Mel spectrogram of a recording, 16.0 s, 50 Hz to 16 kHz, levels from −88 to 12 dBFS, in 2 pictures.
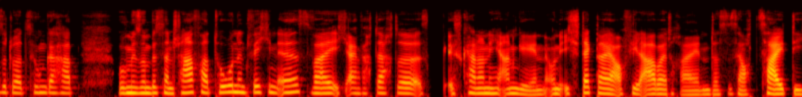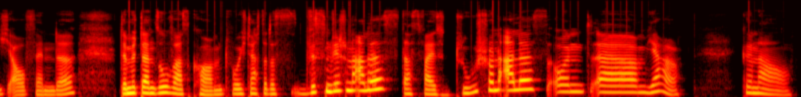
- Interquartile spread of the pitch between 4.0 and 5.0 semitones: Yes, average, 4.5 semitones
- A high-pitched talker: Yes, high, 205 Hz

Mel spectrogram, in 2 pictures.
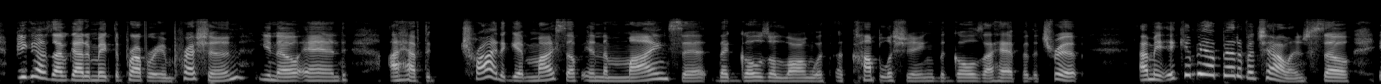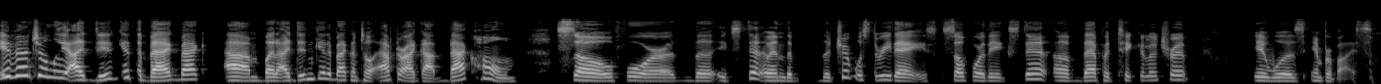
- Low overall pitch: No, medium, 180 Hz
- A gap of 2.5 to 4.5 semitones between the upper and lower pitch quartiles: No, average, 4.9 semitones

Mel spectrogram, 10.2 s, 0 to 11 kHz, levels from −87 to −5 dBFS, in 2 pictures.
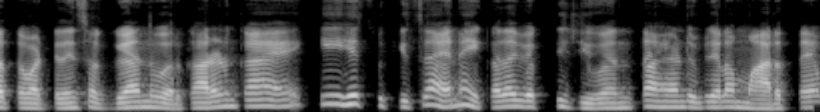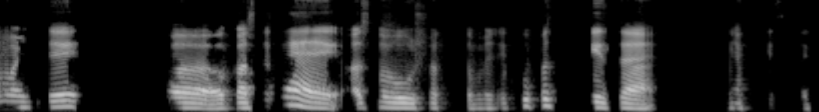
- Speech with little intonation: No, average, 4.0 semitones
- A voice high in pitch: No, medium, 160 Hz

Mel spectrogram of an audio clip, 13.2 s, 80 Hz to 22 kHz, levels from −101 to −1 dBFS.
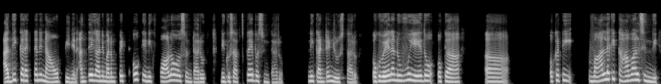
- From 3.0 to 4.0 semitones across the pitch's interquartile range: No, average, 4.4 semitones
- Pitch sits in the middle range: No, high, 225 Hz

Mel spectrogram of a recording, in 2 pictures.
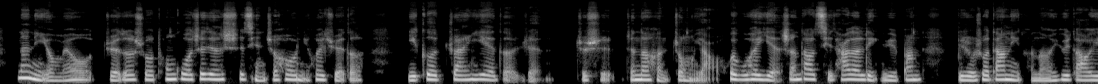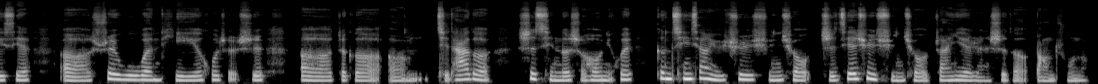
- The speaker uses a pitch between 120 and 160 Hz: No, high, 210 Hz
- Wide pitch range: No, average, 2.9 semitones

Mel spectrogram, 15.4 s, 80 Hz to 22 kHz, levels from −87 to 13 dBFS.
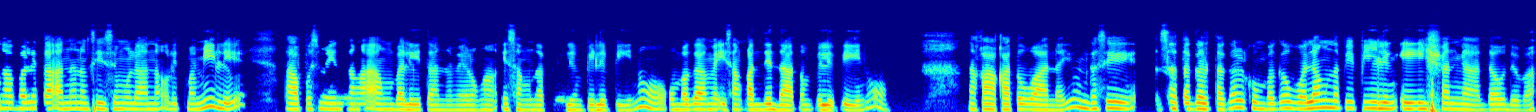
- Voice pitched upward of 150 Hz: Yes, high, 190 Hz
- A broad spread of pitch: No, average, 3.1 semitones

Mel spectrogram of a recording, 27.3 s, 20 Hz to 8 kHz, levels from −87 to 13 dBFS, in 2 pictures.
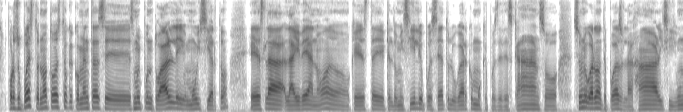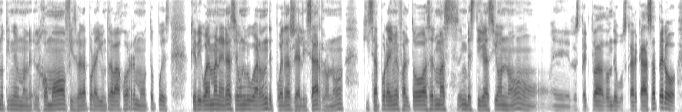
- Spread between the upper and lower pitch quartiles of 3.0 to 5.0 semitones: No, narrow, 2.4 semitones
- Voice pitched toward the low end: Yes, low, 115 Hz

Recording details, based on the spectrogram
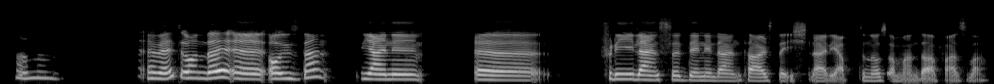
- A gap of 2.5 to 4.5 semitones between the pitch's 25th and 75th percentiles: No, average, 5.3 semitones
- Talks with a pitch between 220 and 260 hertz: Yes, high, 235 Hz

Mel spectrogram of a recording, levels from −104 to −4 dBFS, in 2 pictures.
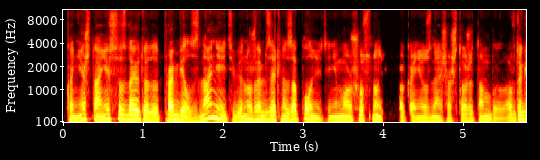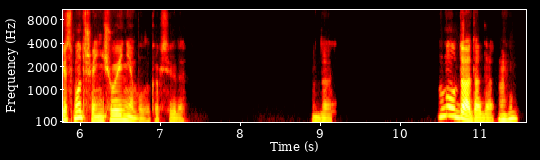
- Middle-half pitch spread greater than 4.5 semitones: Yes, average, 5.1 semitones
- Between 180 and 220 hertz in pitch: No, low, 110 Hz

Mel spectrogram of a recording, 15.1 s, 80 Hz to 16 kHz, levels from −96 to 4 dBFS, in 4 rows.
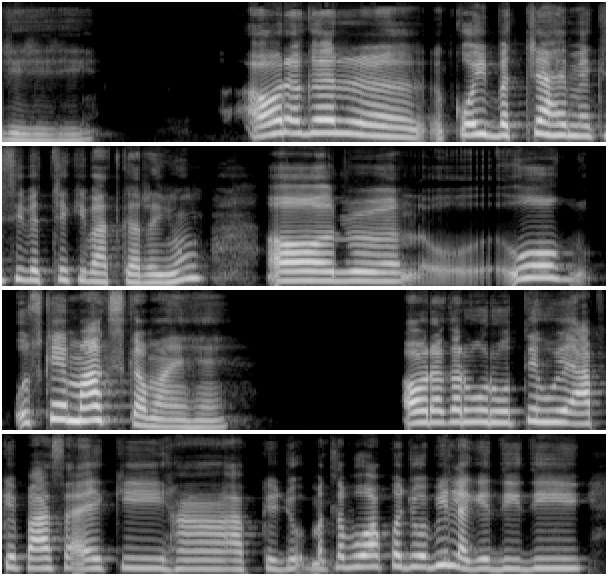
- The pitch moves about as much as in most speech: Yes, average, 4.2 semitones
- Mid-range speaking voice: No, very high, 260 Hz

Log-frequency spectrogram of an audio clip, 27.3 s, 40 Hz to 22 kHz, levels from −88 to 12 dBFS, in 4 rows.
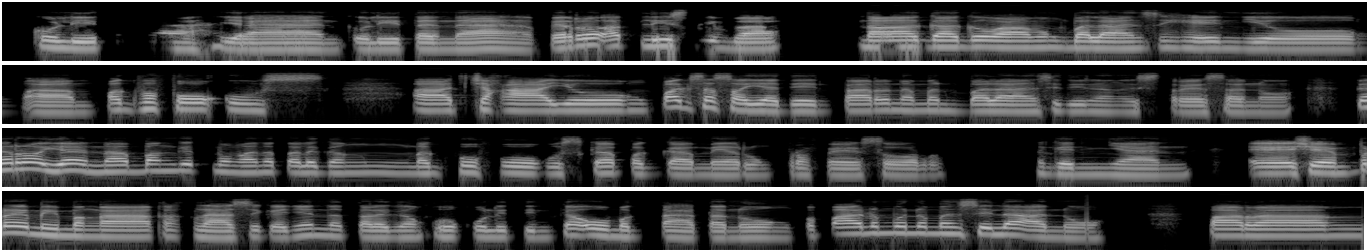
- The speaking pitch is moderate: Yes, medium, 170 Hz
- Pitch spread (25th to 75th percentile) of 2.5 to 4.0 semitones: Yes, average, 3.5 semitones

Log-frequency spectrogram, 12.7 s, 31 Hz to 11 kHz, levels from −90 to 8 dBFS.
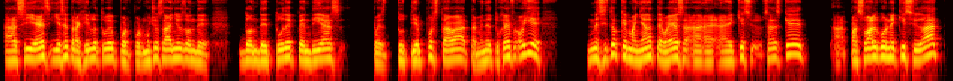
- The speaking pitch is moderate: Yes, medium, 155 Hz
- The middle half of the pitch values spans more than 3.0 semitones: Yes, average, 3.7 semitones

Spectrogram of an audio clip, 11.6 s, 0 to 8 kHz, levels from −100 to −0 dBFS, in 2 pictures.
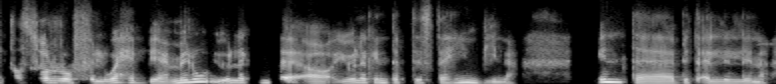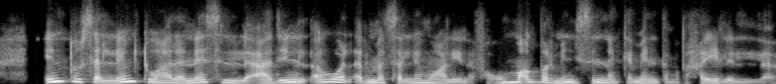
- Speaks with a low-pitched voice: No, medium, 175 Hz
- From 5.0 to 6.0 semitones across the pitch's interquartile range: Yes, wide, 5.5 semitones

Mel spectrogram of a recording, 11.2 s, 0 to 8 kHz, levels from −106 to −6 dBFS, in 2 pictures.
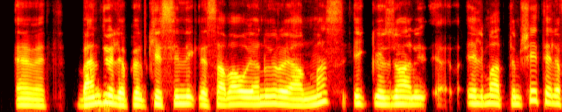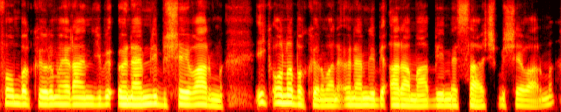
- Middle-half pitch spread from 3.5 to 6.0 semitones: No, average, 2.9 semitones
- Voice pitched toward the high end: No, low, 135 Hz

